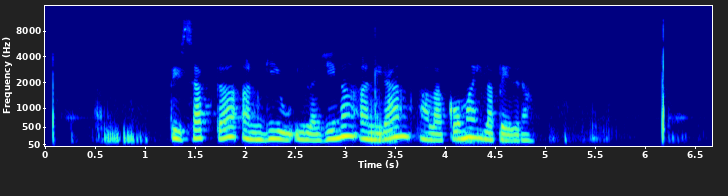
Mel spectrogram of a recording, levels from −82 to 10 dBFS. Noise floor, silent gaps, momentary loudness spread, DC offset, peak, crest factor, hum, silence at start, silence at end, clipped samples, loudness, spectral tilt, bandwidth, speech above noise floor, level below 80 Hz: -76 dBFS; none; 17 LU; under 0.1%; -16 dBFS; 18 dB; none; 0.5 s; 1.15 s; under 0.1%; -33 LUFS; -8.5 dB/octave; 10.5 kHz; 44 dB; -82 dBFS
